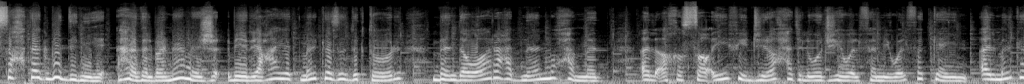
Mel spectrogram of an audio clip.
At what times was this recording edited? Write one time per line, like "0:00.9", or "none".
0:01.6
